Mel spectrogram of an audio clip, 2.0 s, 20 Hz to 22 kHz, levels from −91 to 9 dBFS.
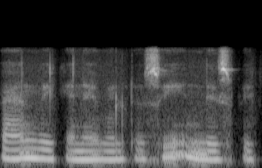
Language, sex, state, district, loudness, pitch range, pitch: English, female, Telangana, Hyderabad, -19 LUFS, 165-185 Hz, 175 Hz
